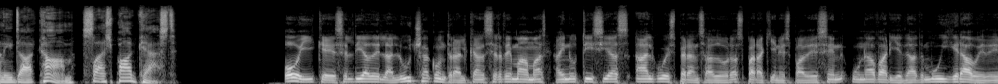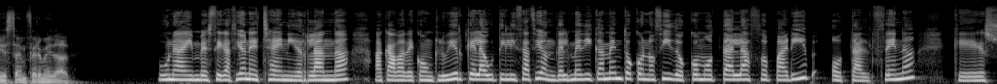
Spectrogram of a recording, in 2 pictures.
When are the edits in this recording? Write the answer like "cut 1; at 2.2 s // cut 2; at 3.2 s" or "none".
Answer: cut 1; at 5.4 s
